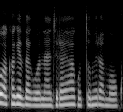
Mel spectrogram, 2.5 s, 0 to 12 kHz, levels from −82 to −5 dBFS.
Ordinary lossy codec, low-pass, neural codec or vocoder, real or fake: none; none; codec, 24 kHz, 0.9 kbps, DualCodec; fake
